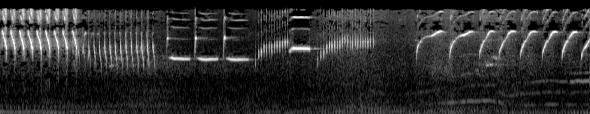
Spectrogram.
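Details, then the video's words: Canary song from a training recording: fast buzzy trill, then flat whistled notes, rising slurred phrases and a run of sweeping downward notes repeated about four per second. "Melodies Canary bird song | Training video"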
